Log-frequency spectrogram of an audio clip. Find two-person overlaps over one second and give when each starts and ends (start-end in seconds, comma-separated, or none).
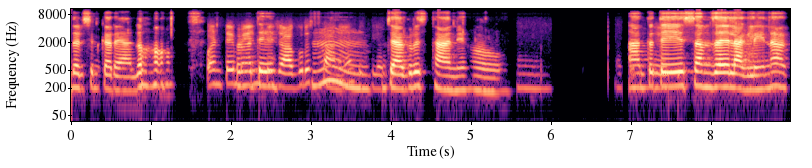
2.1-3.5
